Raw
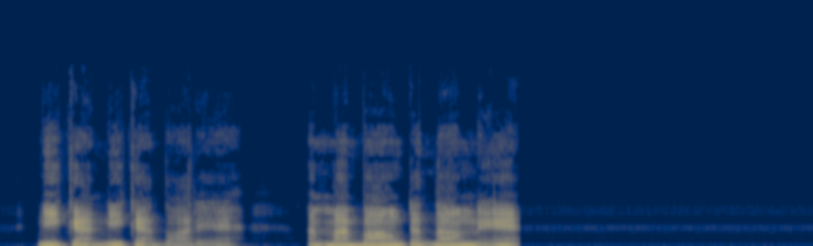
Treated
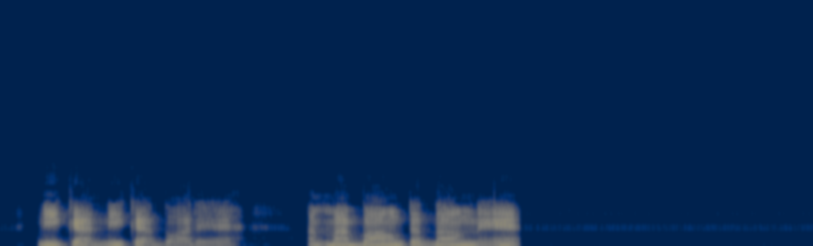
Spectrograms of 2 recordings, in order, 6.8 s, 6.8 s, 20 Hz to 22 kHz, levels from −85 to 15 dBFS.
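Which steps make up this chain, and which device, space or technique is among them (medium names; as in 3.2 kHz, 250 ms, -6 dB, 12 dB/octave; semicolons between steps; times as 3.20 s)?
kitchen radio (cabinet simulation 200–3400 Hz, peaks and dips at 210 Hz -8 dB, 530 Hz +8 dB, 1.3 kHz -10 dB); trim -4.5 dB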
